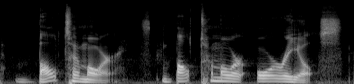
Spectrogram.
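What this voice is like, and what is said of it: Slow, deliberate speech. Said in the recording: “saying that slowly”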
